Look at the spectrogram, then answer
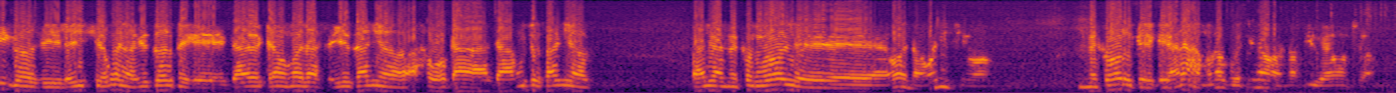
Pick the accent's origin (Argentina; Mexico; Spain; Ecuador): Argentina; Temperley, Buenos Aires Province; also born or lived in Avellaneda; now in Lomas de Zamora, Argentina; Sí, igual nací en Avellaneda, pero me crié y viví en Temperley y ahora vivo en Loma.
